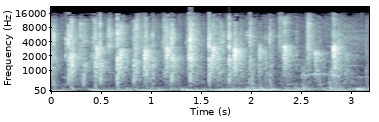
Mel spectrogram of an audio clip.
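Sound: audience applause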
